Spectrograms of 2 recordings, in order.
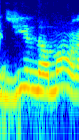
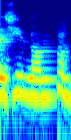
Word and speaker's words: Gillenormand: French pronunciations because well, you know why Gillenormand? I told you why Gillenormand, because he lives in Normandy. Yes. That's also Normandy.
